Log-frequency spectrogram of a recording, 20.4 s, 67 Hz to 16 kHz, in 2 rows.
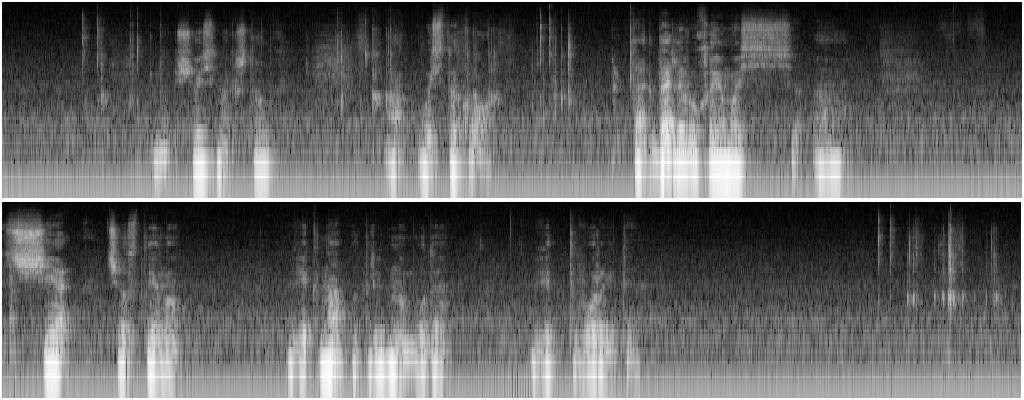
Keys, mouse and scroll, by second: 1.4-4.5 middle drag.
